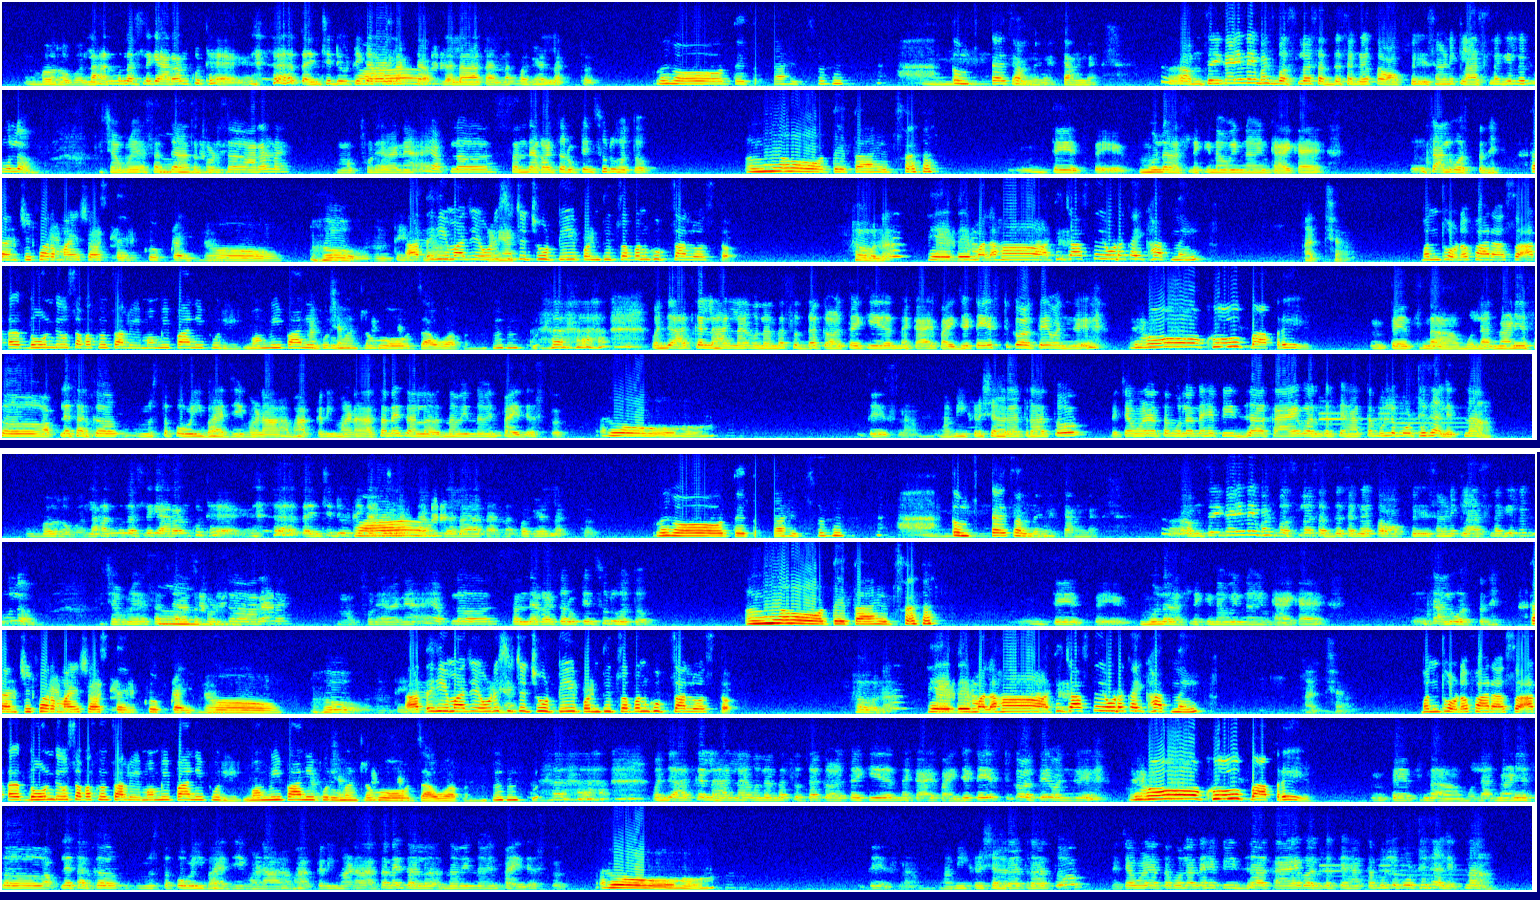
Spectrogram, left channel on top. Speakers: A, on the left (about 80°); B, on the right (about 25°).
A: बरोबर लहान मुलं असलं की आराम कुठे आहे त्यांची ड्युटी
B: हा
A: करावी लागते आपल्याला. त्यांना बघायला लागत.
B: हो ते तर आहेच.
A: हम्म
B: तुमचं काय
A: चांगलंय
B: चाललंय
A: चांगलंय आमचंही काही नाही बस बस सध्या सगळ तर ऑफिस आणि क्लासला गेलेत मुलं. त्याच्यामुळे सध्या
B: हम्म
A: आता थोडस आराम आहे. मग थोड्या वेळाने आपलं संध्याकाळचं रुटीन सुरू होतं.
B: हम् हो ते तर आहेच.
A: ् तेच तेच मुलं असले कि नवीन नवीन काय काय चालू असत
B: त्यांची फरमाईश असते खूप काही हो.
A: हो तेच
B: आता
A: ना
B: ही माझी एवढीशिच
A: आणि आज
B: आहे छोटी पण तिचं पण खूप चालू असतं.
A: हो ना
B: हे दे मला हा ते जास्त एवढं काही खात नाही.
A: अच्छा.
B: थोडं फार असं आता दोन दिवसापासून चालू आहे मम्मी पाणीपुरी मम्मी पाणीपुरी
A: अच्छा
B: म्हंटलं हो जाऊ आपण.
A: म्हणजे आजकाल लहान लहान मुलांना सुद्धा कळतय कीना काय पाहिजे टेस्ट करते म्हणजे.
B: हो खूप बापरे
A: तेच ना मुलांना आणि असं आपल्यासारखं नुसतं पोळी भाजी म्हणा भाकरी म्हणा असं नाही चाल नवीन नवीन पाहिजे असतात.
B: हो हो.
A: तेच ना आम्ही इकडे शहरात राहतो त्याच्यामुळे आता मुलांना हे पिझ्झा काय बर्गर आता मुलं मोठे झालेत ना.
